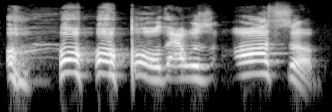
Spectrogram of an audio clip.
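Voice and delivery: high, giggling gleeful cheer; laughing delight. Retold or imitated. Cheering the cannonball scene in the theater, high laughing delight. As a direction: laugh out the thrill. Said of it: "and I'm like".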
